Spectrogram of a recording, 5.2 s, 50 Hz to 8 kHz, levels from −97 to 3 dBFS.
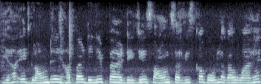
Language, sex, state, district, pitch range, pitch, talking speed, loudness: Hindi, female, Chhattisgarh, Balrampur, 230-260 Hz, 245 Hz, 170 wpm, -13 LUFS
